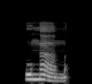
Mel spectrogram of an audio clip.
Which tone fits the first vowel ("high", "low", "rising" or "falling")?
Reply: high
